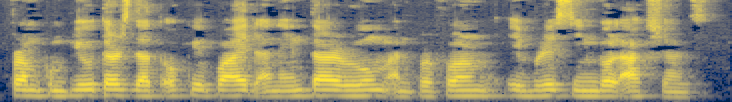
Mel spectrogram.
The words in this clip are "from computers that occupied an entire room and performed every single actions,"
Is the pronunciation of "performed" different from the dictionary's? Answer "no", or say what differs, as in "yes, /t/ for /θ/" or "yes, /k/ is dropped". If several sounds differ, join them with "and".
yes, /d/ is dropped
